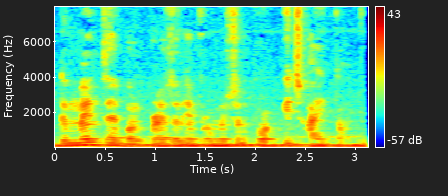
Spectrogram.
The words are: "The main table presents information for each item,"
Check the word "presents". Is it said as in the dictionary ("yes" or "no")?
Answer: no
